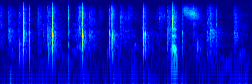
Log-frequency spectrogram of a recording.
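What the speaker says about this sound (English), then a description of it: "Clap again." A crowd applauds a Dark Souls Any% speedrunner at a live speedrun marathon event, several spaced hand claps ringing out near and loud, mixed with voices talking over them.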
